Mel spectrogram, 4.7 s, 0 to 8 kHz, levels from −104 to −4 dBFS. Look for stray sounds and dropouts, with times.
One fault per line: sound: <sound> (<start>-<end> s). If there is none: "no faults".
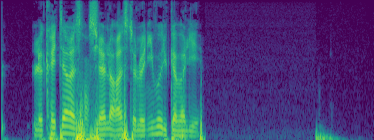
no faults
